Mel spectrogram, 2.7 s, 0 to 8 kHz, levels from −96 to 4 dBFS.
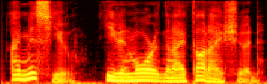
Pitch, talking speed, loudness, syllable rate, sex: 120 Hz, 200 wpm, -16 LUFS, 5.1 syllables/s, male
